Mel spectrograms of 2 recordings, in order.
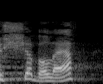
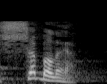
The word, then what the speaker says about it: Shibboleth: Then said they unto him, say now Shibboleth. And he said Sibboleth, for he could not free him to pronounce it right.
